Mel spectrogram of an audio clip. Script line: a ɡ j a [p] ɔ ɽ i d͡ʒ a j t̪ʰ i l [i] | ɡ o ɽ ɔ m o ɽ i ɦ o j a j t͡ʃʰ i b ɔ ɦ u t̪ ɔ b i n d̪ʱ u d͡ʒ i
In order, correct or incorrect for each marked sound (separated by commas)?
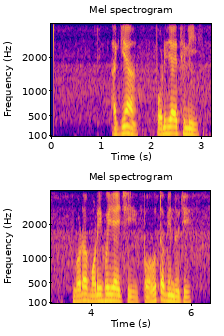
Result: correct, correct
